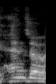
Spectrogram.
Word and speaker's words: Renzo: When we say Henzo it's R N Zo but they pronounce their Rs with an H.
